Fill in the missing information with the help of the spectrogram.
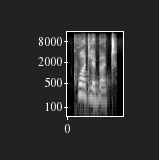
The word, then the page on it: quodlibet: Indian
